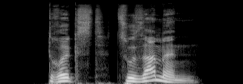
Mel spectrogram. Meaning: second-person singular present of zusammendrücken
- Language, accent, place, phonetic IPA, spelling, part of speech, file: German, Germany, Berlin, [ˌdʁʏkst t͡suˈzamən], drückst zusammen, verb, De-drückst zusammen.ogg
